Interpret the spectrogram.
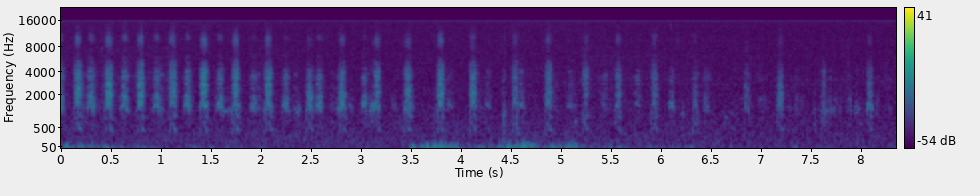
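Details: Chukar partridge tied out as a hunting decoy gives a fast, steady run of harsh repeated chuck notes, about three per second, loud at first and then easing, with brief low rumbles of handling or wind.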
